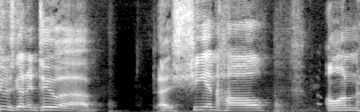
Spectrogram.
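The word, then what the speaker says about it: Shein: Full disclosure, I thought this business is pronounced... Sheen, but it's pronounced Sheehan.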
